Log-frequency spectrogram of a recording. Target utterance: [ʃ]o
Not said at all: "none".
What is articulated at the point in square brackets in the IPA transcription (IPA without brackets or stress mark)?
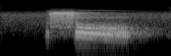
s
